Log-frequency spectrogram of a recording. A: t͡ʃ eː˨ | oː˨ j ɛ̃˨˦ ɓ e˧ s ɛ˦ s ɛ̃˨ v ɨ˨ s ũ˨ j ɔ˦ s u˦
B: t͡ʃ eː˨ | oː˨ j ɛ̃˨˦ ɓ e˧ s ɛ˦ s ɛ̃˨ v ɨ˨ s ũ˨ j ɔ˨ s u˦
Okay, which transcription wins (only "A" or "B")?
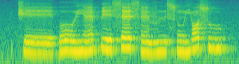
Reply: A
